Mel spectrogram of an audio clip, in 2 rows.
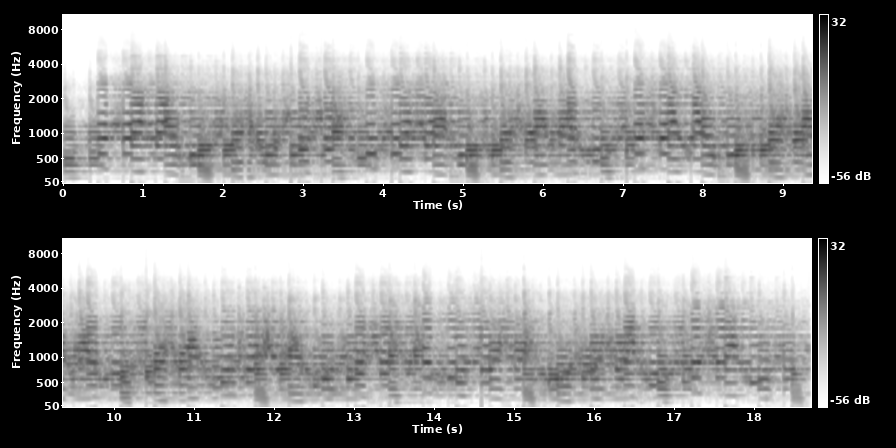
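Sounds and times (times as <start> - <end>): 
wet wah guitar: 0.1 - 18.7.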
